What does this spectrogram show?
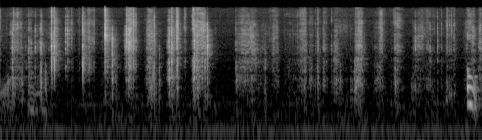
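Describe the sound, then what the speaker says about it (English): Repeated snipping of scissors cutting paper, a steady series of short crisp cuts close by, with faint crinkling and low background hum. "now we need the scissors"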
